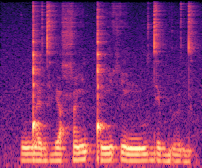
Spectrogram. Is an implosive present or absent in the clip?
absent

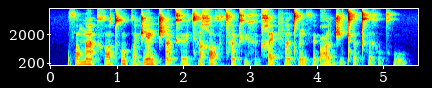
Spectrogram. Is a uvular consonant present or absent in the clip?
present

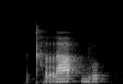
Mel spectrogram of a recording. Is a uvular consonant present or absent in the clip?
absent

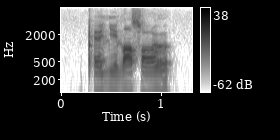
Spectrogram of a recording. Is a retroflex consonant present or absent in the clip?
absent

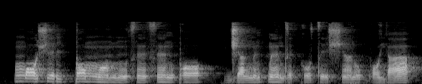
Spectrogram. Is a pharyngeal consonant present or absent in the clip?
absent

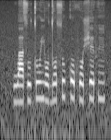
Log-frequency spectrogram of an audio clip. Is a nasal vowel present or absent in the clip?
present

